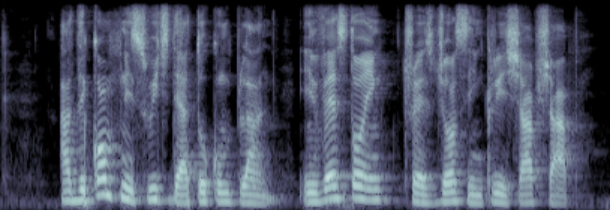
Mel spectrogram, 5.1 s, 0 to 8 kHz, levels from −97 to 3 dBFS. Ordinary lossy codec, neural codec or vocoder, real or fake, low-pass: none; none; real; 7.2 kHz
